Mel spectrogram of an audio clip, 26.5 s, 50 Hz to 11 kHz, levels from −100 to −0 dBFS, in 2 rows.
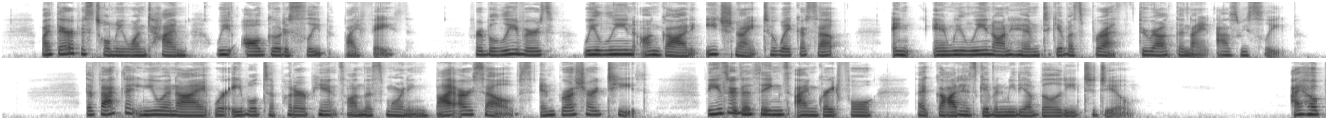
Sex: female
